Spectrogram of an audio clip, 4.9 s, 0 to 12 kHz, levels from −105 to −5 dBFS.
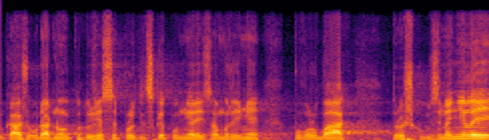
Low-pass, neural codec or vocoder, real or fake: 10.8 kHz; none; real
